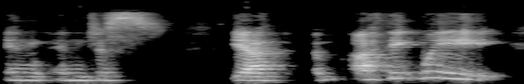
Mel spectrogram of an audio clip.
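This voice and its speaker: An Australian woman hosting a casual podcast chat, her voice low-pitched yet bright and forceful. She talks her way through ideas with plenty of restarts. She sits a little back from the mic. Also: slow, recorded from a distance, low-quality recording. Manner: chatty, searching for words, with frequent restarts. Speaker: podcast host.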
